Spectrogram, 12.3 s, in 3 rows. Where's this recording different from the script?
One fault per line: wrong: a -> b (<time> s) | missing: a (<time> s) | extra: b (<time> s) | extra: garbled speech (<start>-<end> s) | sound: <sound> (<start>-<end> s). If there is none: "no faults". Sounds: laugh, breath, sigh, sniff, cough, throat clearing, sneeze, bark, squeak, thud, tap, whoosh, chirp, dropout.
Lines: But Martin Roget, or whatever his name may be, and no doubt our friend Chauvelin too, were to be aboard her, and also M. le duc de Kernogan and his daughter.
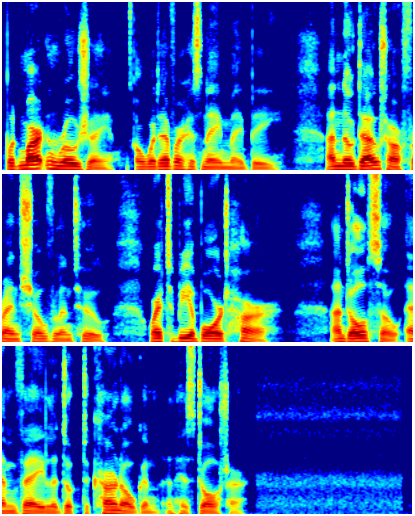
extra: v (8.4 s)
